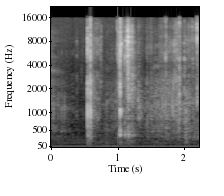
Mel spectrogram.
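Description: Small cardboard box being opened by hand, a yellow tool working at its taped edge: two sharp snaps of cardboard, about half a second and a second in, then faint scraping and crackling of the cardboard.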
